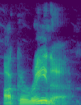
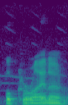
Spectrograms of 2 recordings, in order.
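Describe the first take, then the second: First: "Ocarina" said ah-kuh-REE-nuh; "Ocarina" with REE stressed; correct pronunciation. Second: "ocarina" said oh-kuh-RYE-nuh; unsure "ocarina" with an eye sound in the third syllable; alternative pronunciation. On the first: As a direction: say "Ocarina" with an ee sound in the third syllable. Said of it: "is apparently correct". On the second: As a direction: say "ocarina" with an oh start and RYE stressed. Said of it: "I called it ocarina, or ocarina". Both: Shown as a demonstration.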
